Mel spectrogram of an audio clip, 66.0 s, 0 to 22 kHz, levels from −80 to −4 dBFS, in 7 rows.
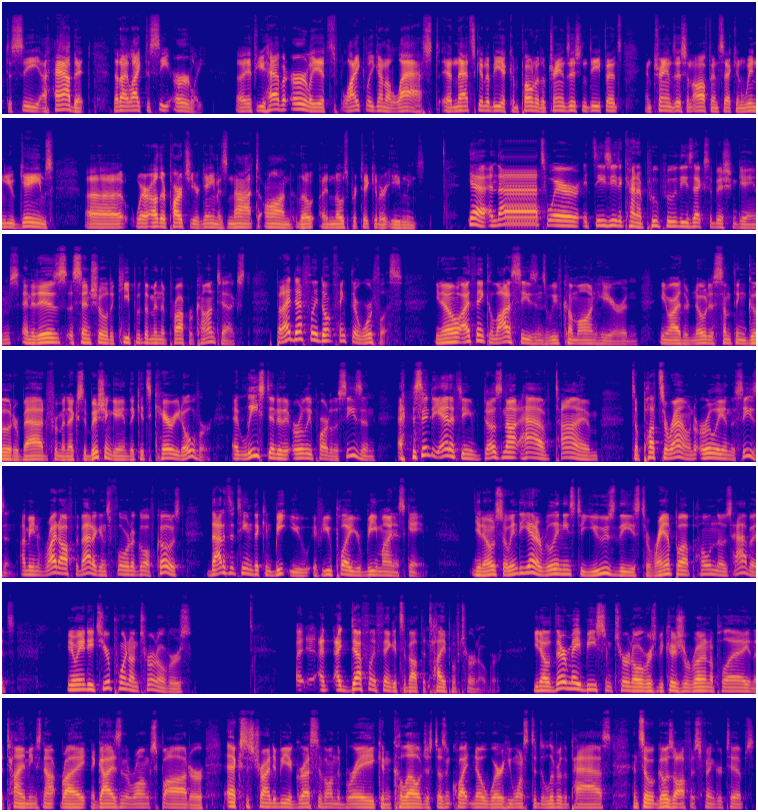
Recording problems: audio freezing; at 16 s

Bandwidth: 14 kHz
